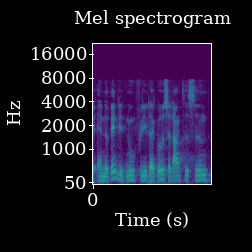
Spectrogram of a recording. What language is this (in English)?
Danish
